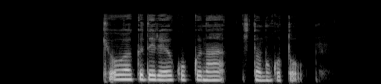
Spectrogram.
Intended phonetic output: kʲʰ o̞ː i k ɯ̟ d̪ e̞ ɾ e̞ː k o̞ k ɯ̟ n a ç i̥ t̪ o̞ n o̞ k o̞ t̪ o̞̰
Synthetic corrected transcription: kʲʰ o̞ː a k ɯ̟ d̪ e̞ ɾ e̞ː k o̞ k ɯ̟ n a ç i̥ t̪ o̞ n o̞ k o̞ t̪ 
